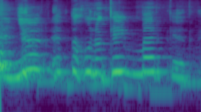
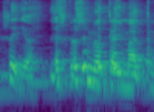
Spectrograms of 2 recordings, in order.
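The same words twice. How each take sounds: First: Quoting meme. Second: Lower, loud deadpan repeat with a laugh; meme echo. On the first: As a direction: deliver the meme line with a laugh. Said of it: "quoting a meme, laughing". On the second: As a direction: echo the line flatter and lower. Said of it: "repeat of the meme". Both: Retold or imitated.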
